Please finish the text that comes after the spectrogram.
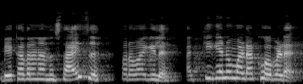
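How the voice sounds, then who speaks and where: A woman's voice: on the high side, fast talker, fairly bright tone, lightly acted. A woman with a North Karnataka Kannada accent voicing a henpecked village husband in a cartoon comedy, pleading and placating. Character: henpecked village husband caught between two women. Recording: dull lo-fi sound.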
